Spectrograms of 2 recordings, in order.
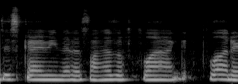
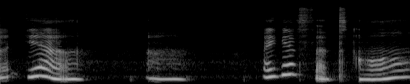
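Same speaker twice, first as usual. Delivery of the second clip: high squeaky voice, higher pitch; 4 semitones higher than usual. Wrapping up while short on sleep, squeaky high-pitched voice. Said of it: "with this little squeaky voice".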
